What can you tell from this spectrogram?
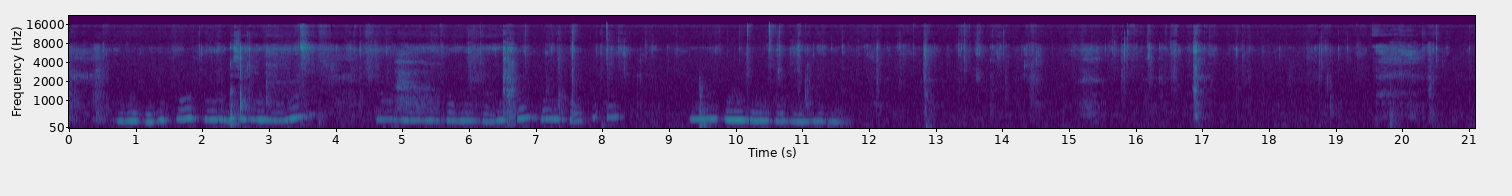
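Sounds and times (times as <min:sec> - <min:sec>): person humming a sliding note: 0:00.7 - 0:03.7, 0:04.6 - 0:08.4, 0:09.3 - 0:11.7.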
